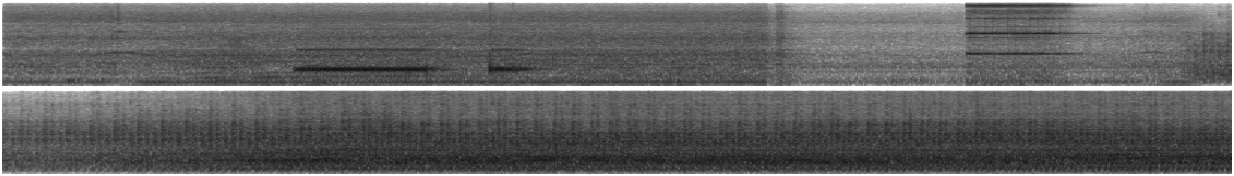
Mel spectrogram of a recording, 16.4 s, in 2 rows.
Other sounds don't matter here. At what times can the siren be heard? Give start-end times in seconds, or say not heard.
not heard.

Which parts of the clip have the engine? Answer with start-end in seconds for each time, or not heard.
0.0-16.3.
